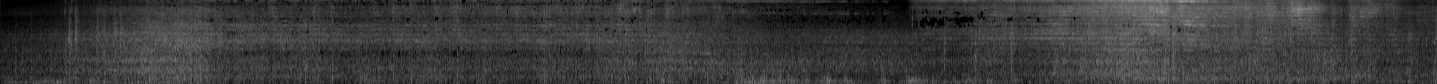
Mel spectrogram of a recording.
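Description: Tarpan electric express train passing close at speed, wheels running on the rails. It grows loud about two seconds in and stays loud for some fifteen seconds, with a high thin whine over it. About eighteen seconds in the sound switches abruptly to a quieter rail vehicle going by, which swells again a few seconds later.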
